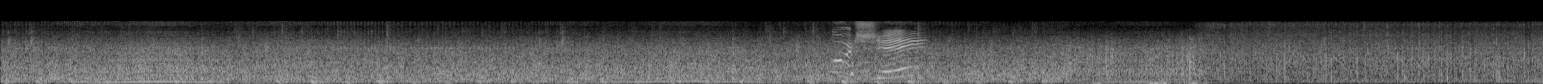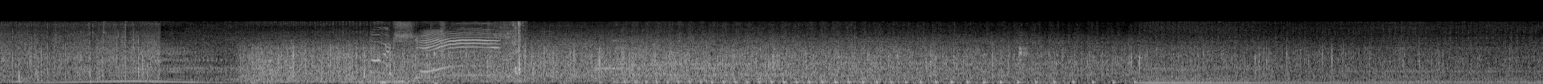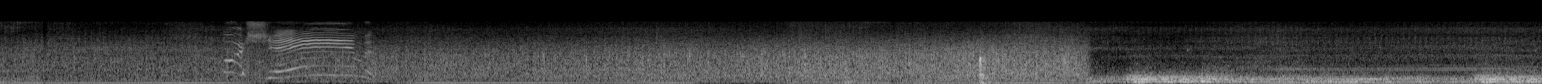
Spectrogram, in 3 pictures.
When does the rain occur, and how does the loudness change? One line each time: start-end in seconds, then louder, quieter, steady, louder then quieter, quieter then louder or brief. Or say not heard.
0.0-46.2 quieter then louder.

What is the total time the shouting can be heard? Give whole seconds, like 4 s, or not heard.
4 s.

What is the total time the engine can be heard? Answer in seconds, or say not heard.
46 s.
